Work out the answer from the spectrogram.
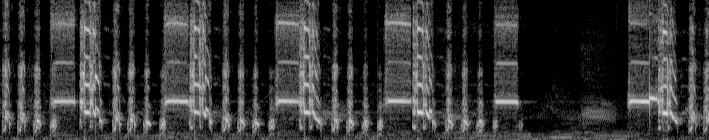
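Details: Grey francolin, known locally as teetar or dakhni teetar: loud, harsh squawking phrases repeated rapidly, each with a clear high whistled tone and rattling lower notes, pausing briefly near the end before the calling resumes.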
